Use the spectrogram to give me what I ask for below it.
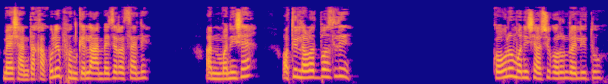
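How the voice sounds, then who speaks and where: Woman doing a bossy mother-in-law, scolding, high voice, dry. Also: fairly even intonation, fast talker, dry recording, natural voice.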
